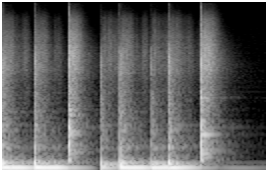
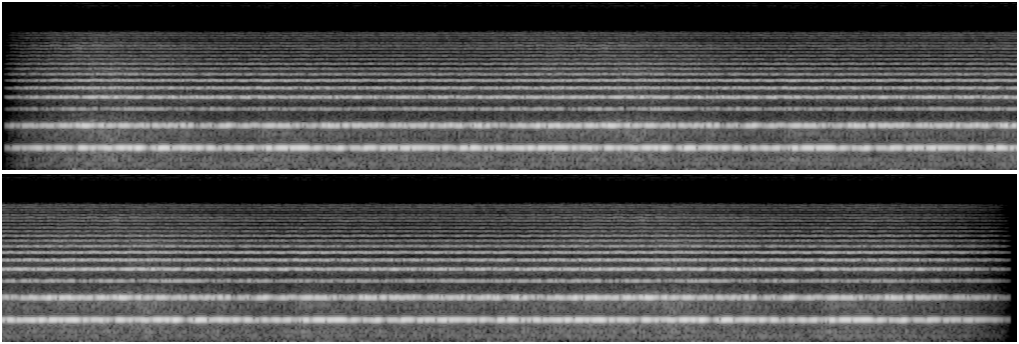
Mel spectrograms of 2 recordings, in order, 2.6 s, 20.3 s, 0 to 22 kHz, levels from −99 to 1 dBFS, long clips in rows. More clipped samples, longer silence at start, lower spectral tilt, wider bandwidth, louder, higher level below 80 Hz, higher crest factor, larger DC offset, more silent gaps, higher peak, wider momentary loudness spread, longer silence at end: neither; about the same, 0 s vs 0.05 s; first, -5.5 dB/octave vs -1 dB/octave; first, 13 kHz vs 11 kHz; first, -12 LUFS vs -21 LUFS; first, -10 dBFS vs -68 dBFS; about the same, 10 dB vs 12 dB; neither; neither; first, 0 dBFS vs -8 dBFS; first, 7 LU vs 4 LU; first, 0.5 s vs 0.15 s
